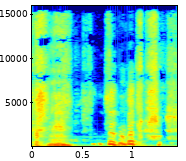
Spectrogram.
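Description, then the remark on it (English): A single loud, breathy sneeze bursts out at the start, followed by a few short, low voiced grunts and snuffles before it trails off. “Sorry, I sneezed.”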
